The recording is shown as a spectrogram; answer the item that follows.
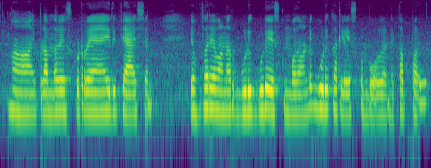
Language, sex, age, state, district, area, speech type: Telugu, female, 18-30, Telangana, Mahbubnagar, rural, spontaneous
